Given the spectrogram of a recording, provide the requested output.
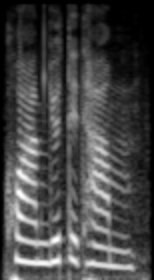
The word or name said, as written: khuamyuttitham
